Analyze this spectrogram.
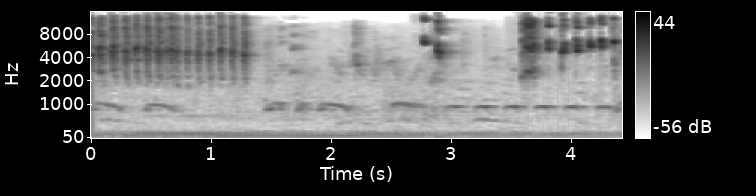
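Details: Aviary lovebirds, including yellow-collared birds, recorded live with two external microphones: a rapid run of shrill chirps fades into soft repeated whistles from other birds, then sharp squeaks and renewed quick chirping.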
